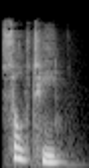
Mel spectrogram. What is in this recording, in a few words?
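"salty", British English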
